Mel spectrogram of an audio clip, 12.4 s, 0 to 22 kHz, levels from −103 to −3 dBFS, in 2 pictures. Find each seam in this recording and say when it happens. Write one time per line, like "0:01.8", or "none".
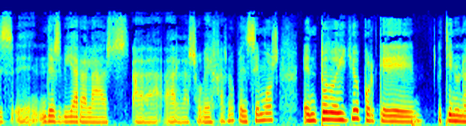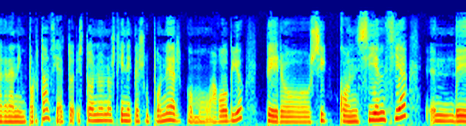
none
